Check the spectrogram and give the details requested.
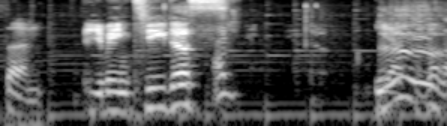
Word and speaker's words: Tidus: In the games, it's canonically Tidus, and you can tell it through 2 reasons. One, anytime they pronounce something with an I in Final Fantasy X, they always say it as an E.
